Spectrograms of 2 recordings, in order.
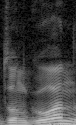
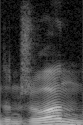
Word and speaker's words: Дон Гуан: да, ну а, то есть на звук, конечно, мы произносим его Дон, Дон Гуан, называем Дон Жуан, ну, как-то вот так все время. То, то Дон Жуан, то Дон Гуан.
